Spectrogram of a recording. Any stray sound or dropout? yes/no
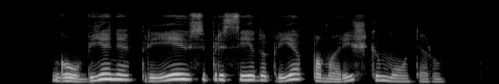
no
